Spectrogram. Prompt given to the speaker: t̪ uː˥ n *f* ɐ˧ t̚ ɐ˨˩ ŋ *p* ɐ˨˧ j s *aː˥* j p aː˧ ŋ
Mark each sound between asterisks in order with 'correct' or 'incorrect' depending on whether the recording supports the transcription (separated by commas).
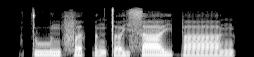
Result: correct, incorrect, correct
